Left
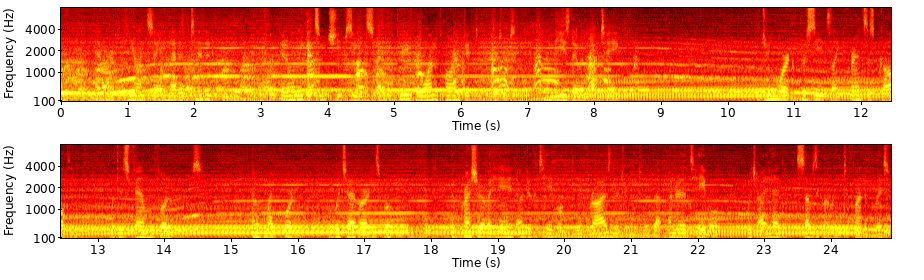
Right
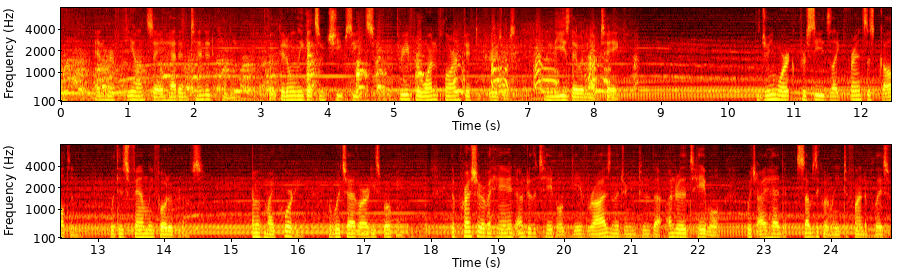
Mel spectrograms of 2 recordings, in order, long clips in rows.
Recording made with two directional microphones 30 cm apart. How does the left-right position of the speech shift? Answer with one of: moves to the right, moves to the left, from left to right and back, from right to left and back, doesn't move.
doesn't move.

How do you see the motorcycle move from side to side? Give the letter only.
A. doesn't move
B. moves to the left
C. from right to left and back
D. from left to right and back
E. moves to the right
A.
